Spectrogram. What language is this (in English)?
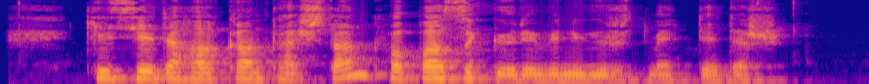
Turkish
